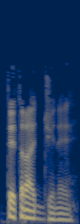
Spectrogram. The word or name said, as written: tetraggine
